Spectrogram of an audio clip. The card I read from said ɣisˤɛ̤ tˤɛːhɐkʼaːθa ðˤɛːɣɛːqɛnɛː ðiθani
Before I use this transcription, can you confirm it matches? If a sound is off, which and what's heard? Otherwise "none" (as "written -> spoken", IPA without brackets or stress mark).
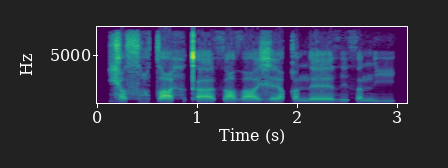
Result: none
